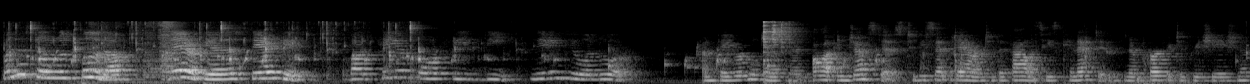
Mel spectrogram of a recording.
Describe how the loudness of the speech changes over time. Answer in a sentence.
The volume of the speech goes down.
